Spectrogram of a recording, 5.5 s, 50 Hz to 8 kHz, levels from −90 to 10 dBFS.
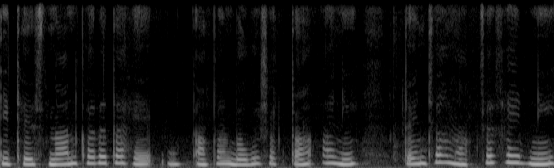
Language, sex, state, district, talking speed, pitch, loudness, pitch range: Marathi, female, Maharashtra, Chandrapur, 130 wpm, 270 Hz, -33 LUFS, 255-305 Hz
